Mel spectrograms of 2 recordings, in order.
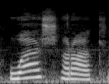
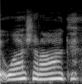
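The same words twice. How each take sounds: First: واش راك said with an Iraqi accent, heavier vowels. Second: واش راك said lightly in an Algerian accent. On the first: Iraqi accent, showing how she used to greet. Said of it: "هكذا بالعراقي". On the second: Algerian accent, showing how she greets now. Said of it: "ماشي". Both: Shown as a demonstration.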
